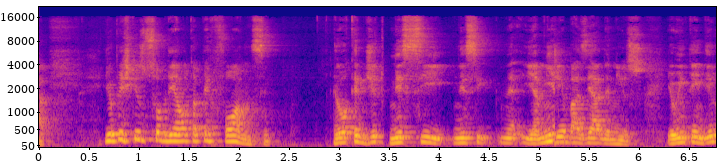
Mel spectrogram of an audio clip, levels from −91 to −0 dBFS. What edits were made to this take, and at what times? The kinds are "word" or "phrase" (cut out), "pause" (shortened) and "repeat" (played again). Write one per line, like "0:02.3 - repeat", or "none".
0:01.1 - word
0:03.4 - word
0:05.1 - word

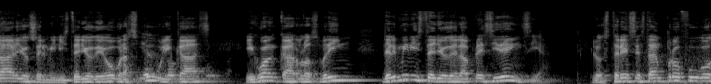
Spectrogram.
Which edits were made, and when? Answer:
none

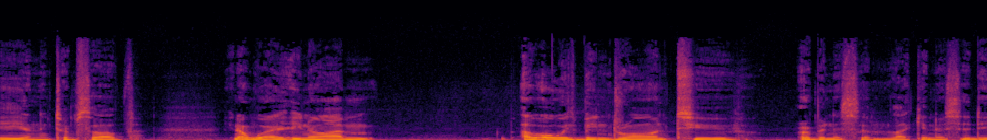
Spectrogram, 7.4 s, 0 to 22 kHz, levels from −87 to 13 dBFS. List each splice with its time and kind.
none

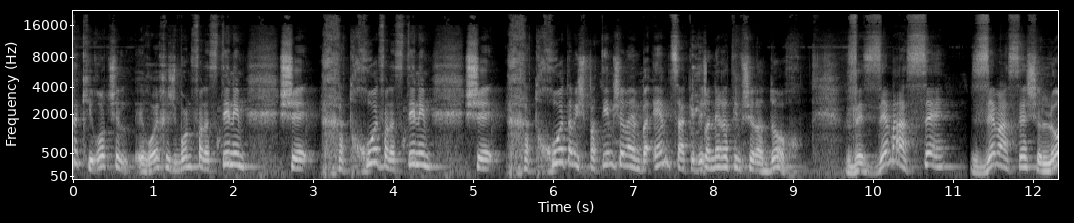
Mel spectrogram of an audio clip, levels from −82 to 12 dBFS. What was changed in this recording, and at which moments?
0:03.8 - repeat
0:07.9 - word
0:11.1 - pause

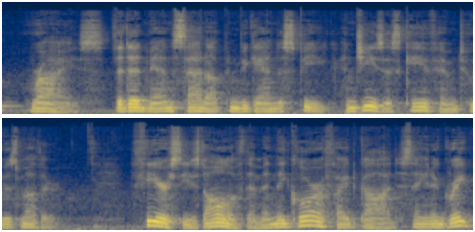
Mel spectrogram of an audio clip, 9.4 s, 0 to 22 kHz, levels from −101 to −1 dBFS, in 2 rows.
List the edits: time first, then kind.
0:01.1 - pause

